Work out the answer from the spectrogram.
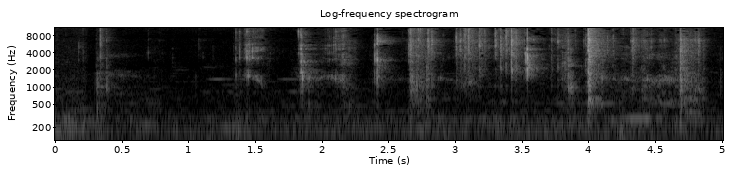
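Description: Close-up chewing of crispy fried chicken tenders and curly fries, with irregular crunches a few times a second.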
